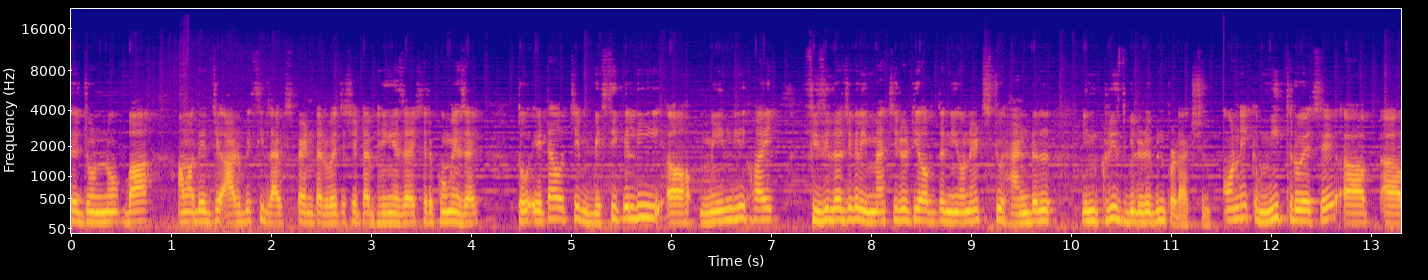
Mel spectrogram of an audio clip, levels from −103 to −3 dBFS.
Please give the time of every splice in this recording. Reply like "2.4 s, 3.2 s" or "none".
11.5 s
